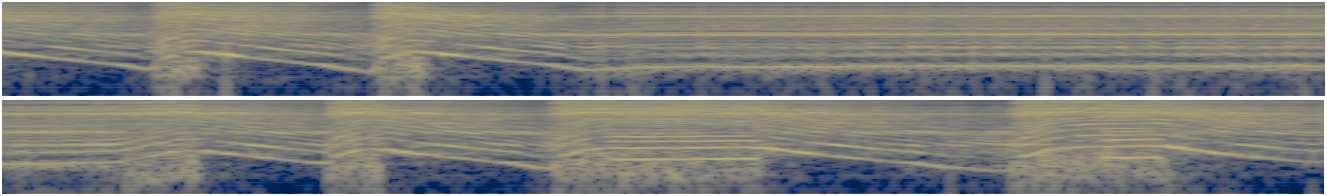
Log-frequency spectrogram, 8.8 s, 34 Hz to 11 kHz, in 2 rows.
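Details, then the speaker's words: 1/8 nitro buggy engine deliberately tuned too lean on the top end: shrill scream climbing fast and holding high, then revs hang and idle runs on because the engine is starved for fuel. "so what you have is you can hear the the ballistic RPMs and then the idle runs on because the engine is star for fuel so it won't idle right either uh when it's too lean on the top"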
